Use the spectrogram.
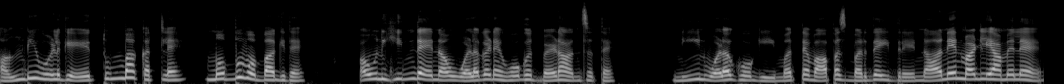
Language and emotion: Kannada, fearful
